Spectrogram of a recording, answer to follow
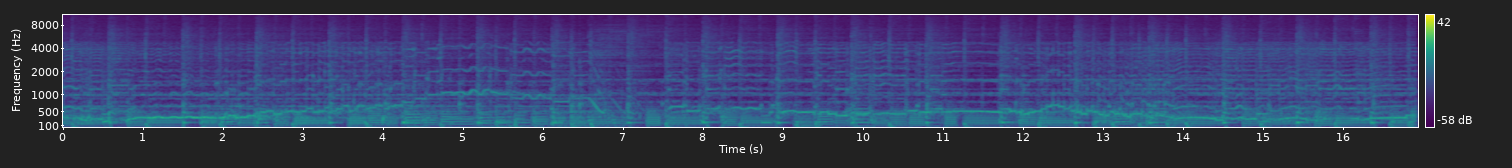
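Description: Live rock band with a Stratocaster-style electric guitar playing a lead of long, bent and wavering sustained notes over drums.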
